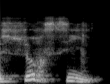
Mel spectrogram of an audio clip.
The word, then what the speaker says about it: sourcil: Le sourcil. Le sourcil. Observe que o R aqui não é pronunciado. Ó. Só tem um, dois, três, quatro, cinco sons.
